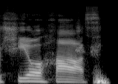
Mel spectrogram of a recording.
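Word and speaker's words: Nate Scheelhaase: It is Nate Shieldhouse, like Shield House or Shield Haas.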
